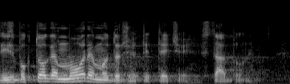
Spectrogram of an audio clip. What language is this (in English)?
Croatian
